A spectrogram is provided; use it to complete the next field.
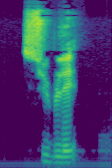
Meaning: to whistle
- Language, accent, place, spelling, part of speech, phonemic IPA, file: French, France, Lyon, subler, verb, /sy.ble/, LL-Q150 (fra)-subler.wav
